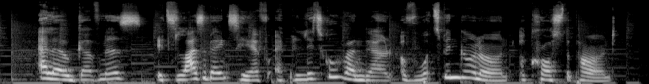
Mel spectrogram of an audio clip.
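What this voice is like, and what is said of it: Put-on British accent. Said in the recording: “I'll stop with the accent”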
